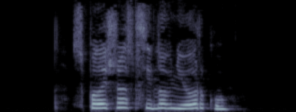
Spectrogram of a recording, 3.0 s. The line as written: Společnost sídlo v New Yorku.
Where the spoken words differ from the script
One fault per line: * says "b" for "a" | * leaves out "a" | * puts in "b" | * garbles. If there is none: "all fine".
all fine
